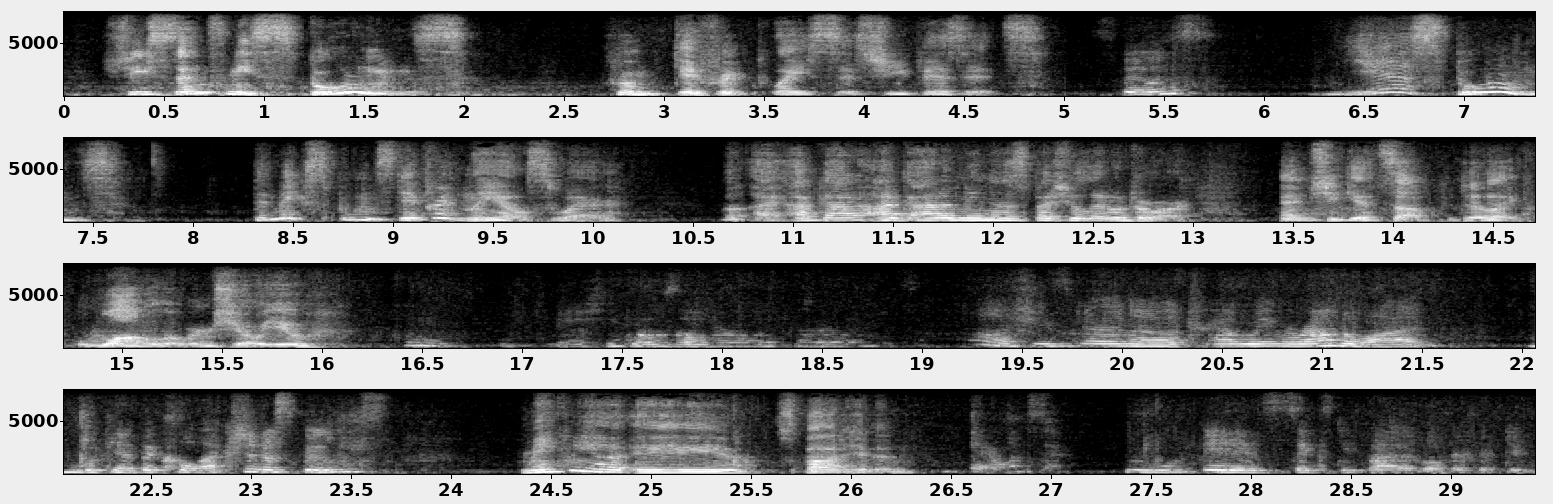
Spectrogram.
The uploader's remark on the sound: Apologies for the sound quality. We are in the midst of migrating equipment and hope to have better production soon.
